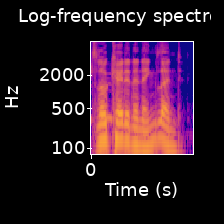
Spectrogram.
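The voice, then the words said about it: Bad put-on English accent. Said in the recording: “That's a really bad accent. I don't even know if you're doing an accent. You're just changing the tone of your voice.”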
